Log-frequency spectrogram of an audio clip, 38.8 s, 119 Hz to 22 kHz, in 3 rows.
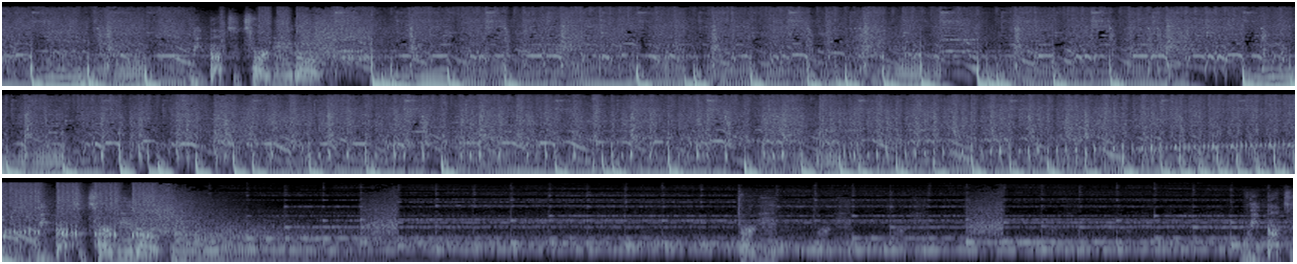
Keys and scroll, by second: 18.0 space, 21.5 |, 26.1 ctrl+space, 27.3 l, 38.0 alt+space.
